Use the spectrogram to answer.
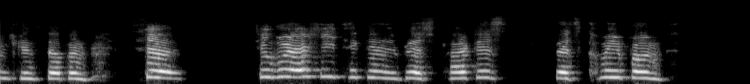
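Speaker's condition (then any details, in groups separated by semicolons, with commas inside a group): Cerebral palsy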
